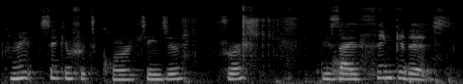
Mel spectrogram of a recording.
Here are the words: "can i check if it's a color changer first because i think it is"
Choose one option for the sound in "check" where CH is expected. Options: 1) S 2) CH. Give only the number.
1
